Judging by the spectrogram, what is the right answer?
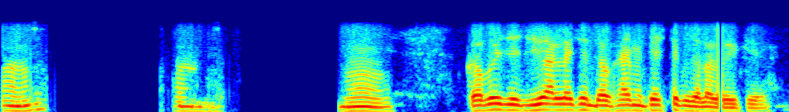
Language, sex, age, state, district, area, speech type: Maithili, male, 18-30, Bihar, Darbhanga, rural, conversation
